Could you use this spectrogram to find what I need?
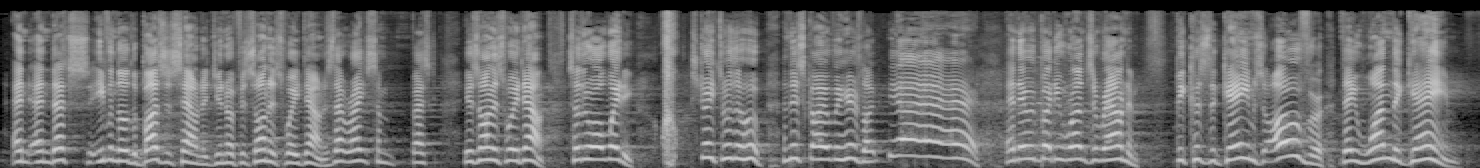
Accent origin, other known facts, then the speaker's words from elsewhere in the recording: England, United Kingdom; accent: British; now in United States; I remember growing up in England that there was a very famous game in, in the United States of America.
